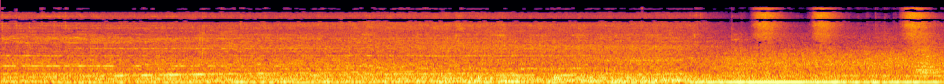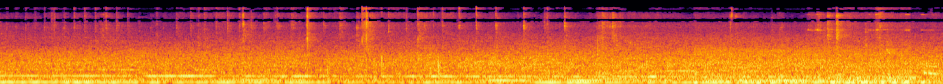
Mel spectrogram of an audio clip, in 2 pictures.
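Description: Electric double-deck suburban train at a station platform: a motor whine rises in pitch over the first few seconds as it moves off, followed by low rumbling, all mixed with soundtrack music.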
